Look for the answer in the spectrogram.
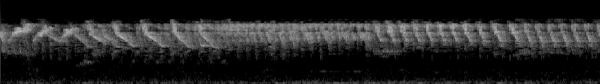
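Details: Canary in full, lively song, described as a prize-winning bird: rapid descending sweeps give way to a fast, even trill of bright notes repeated about four times a second, continuous throughout.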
